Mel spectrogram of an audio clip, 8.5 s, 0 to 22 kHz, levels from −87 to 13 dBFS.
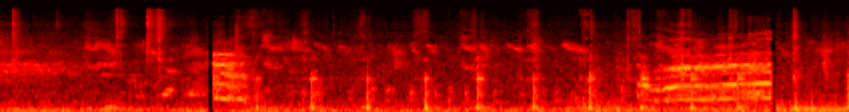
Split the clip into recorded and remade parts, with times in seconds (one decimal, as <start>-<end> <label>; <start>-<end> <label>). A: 0.0-1.1 recorded; 1.1-2.9 remade; 2.9-8.5 recorded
